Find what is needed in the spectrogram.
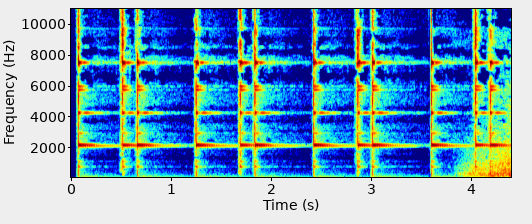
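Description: Bright glass-like clinks, all at the same high pitch, about ten strikes in an uneven rhythm, each ringing briefly and dying away; a chime figure at the opening of a song track.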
